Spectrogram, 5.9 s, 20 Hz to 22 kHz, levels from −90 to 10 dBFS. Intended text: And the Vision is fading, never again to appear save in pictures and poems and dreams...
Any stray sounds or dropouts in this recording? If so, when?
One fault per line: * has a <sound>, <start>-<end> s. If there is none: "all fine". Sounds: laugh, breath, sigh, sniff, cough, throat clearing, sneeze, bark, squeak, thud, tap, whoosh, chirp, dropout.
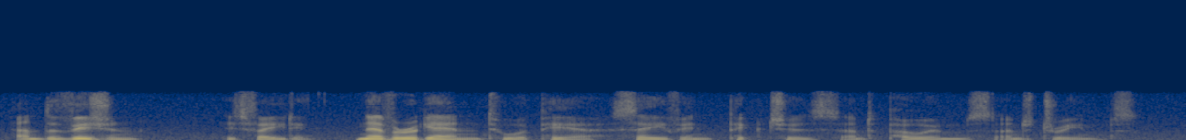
all fine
